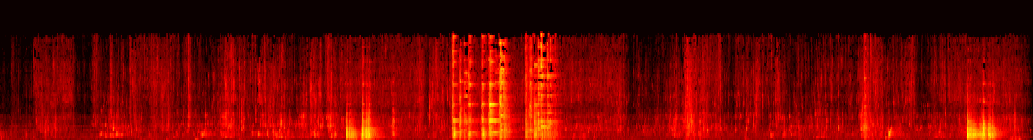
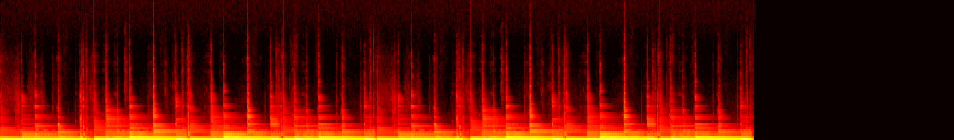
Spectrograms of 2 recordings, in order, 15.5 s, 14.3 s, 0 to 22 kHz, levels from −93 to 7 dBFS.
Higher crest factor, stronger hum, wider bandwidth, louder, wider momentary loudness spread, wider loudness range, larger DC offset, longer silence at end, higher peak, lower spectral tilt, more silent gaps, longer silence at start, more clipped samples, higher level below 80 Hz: first, 30 dB vs 14 dB; neither; first, 17 kHz vs 4.1 kHz; second, -27 LUFS vs -14 LUFS; first, 28 LU vs 5 LU; first, 22 LU vs 4 LU; neither; second, 0.2 s vs 3 s; second, -4 dBFS vs 0 dBFS; second, 1.5 dB/octave vs -11 dB/octave; neither; first, 1.65 s vs 0 s; neither; second, -90 dBFS vs -44 dBFS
